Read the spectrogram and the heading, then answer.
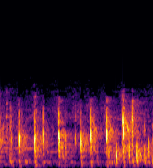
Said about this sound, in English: Listen, horses, pull the carriage to the side of the road.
